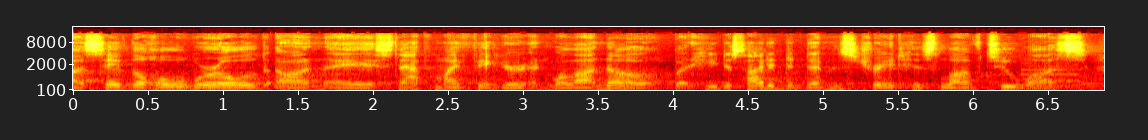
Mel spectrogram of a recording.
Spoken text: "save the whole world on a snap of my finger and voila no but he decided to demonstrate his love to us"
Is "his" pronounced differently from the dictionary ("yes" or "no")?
no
